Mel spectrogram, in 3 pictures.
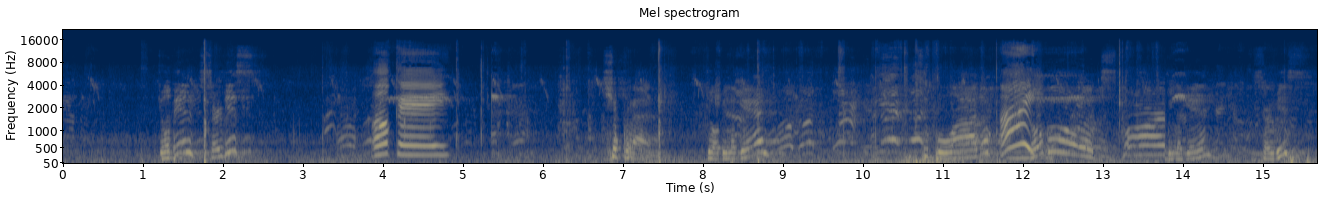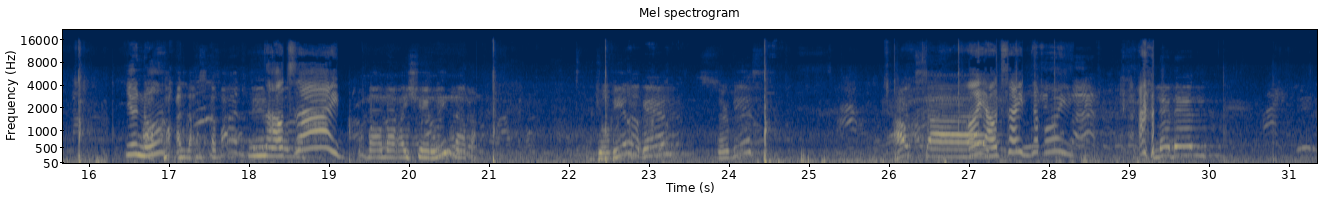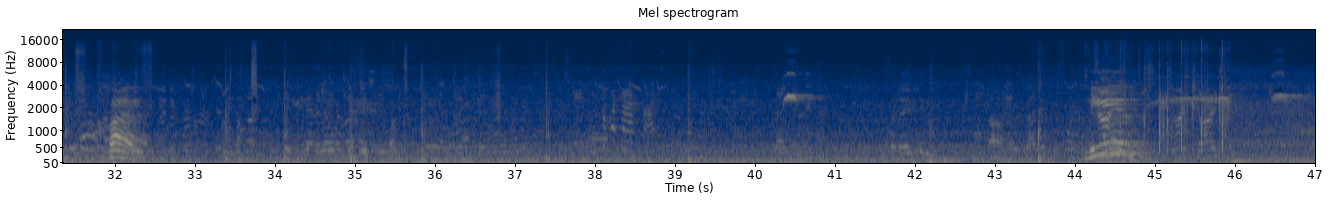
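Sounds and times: distant voices and shouts: 3.1s - 6.0s, 8.1s - 15.0s.

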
